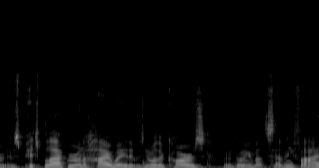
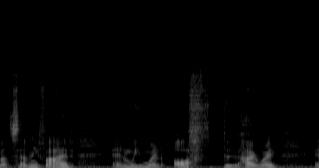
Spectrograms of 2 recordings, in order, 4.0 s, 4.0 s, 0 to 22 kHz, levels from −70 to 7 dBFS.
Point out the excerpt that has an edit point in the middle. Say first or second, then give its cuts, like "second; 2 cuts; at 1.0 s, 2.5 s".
second; 1 cut; at 2.7 s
